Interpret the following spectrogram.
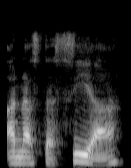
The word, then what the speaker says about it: Anastasia: And then Anastasia is how you say it in Greek.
